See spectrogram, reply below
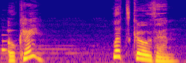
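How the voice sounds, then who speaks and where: A woman's voice: mid-range voice, very animated, a little slow, music in the background. A woman playing a dignified, earnest, literal-minded ruler in a video game, formal and composed. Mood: puzzled.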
